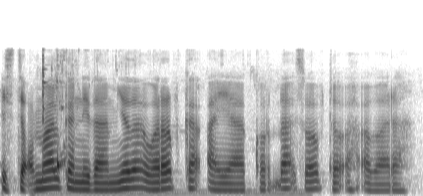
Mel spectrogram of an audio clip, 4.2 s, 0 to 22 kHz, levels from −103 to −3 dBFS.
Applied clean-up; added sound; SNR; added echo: none; Liquid; 13 dB; none.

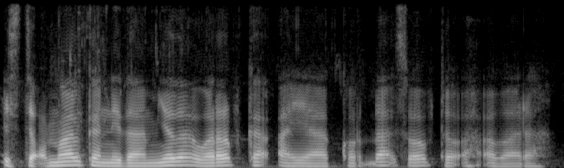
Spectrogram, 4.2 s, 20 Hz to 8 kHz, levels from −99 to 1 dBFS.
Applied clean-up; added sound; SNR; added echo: neural separator model SepFormer DNS4.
